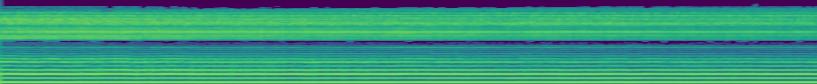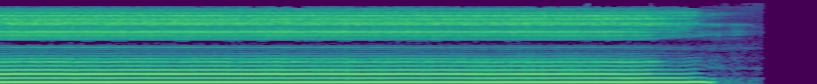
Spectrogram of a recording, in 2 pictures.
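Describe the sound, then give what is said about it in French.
A voice demonstrates a medium-pitched A sound, holding a steady "ah" vowel for nearly ten seconds. The note is loud, rich in overtones and unwavering, then cuts off abruptly. “Nous allons maintenant vous montrer un son A de tonalité moyenne.”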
